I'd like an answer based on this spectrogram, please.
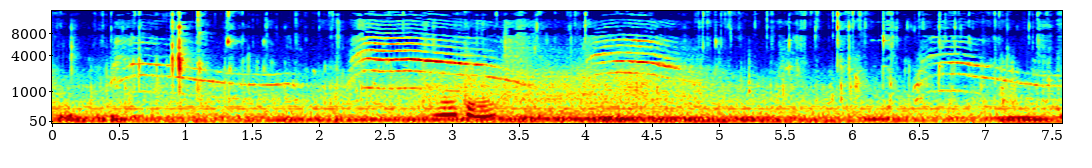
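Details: Rescued kitten kept indoors, day 47 of its growth record, alongside a younger milk-drinking baby cat; three drawn-out, strongly harmonic meows rise slightly then fall, spaced a couple of seconds apart over steady low background hum.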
